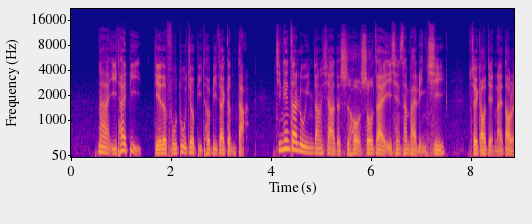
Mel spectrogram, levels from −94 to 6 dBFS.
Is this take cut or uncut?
cut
